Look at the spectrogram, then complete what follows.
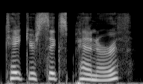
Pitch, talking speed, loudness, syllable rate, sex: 240 Hz, 125 wpm, -17 LUFS, 3.9 syllables/s, female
